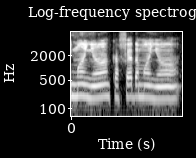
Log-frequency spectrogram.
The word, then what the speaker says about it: manhã: de manha manha e manhã café da manhã e manha é uma uma coisa difícil tem a nasalidade aí da vogal mas também tem a sílaba tônica né que é uma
